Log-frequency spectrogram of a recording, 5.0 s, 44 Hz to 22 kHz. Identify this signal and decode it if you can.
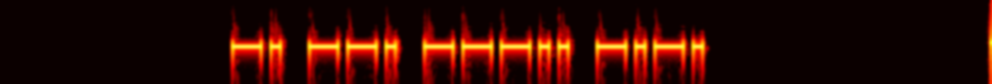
Morse code, heard as a keyed tone, about 25 wpm, 700 Hz. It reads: NG8C
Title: USA Call Signs - 3x Character Spacing - 25wpm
